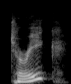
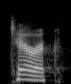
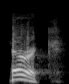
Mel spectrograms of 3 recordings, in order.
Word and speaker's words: Tarek: Tariq? Tarek. Tarek. Say it's spelled like Tariq.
